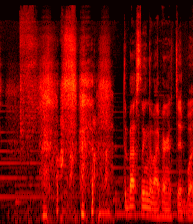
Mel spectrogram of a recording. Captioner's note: Rick laughs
